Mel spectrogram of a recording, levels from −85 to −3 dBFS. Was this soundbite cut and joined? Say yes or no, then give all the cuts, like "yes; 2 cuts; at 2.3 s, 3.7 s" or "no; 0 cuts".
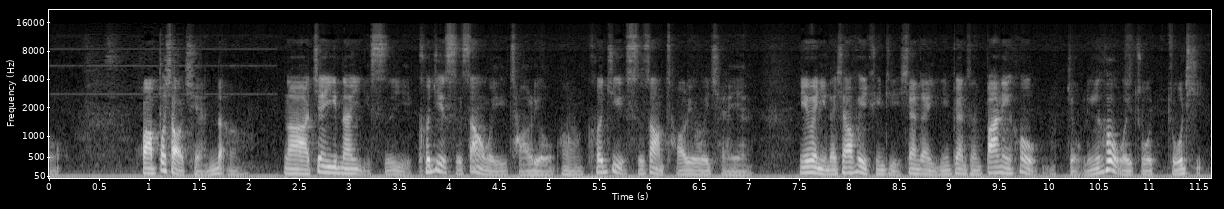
yes; 1 cut; at 2.3 s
